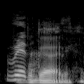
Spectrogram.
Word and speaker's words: Rimac: He pronounced it in Croatian Rimac. It's spelt Rimac.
